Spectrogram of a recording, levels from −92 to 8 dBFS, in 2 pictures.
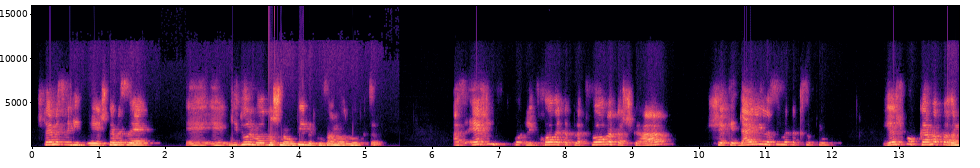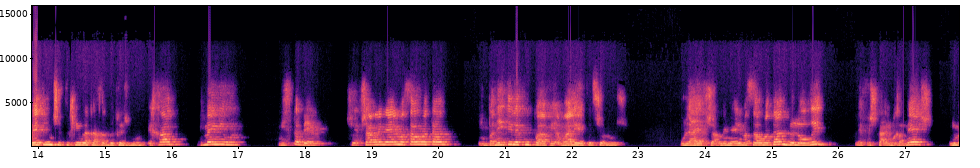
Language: Hebrew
